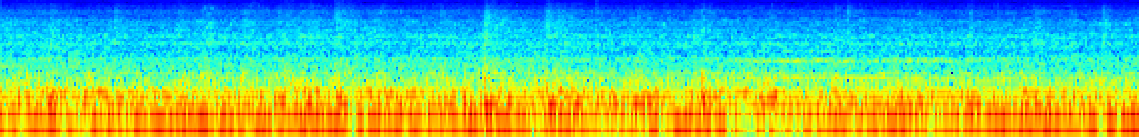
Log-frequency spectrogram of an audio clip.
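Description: Gatimaan Express passenger coach running fast through a station: a loud, steady rumble of wheels on rail heard from the door vestibule, with a few faint clicks over rail joints.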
